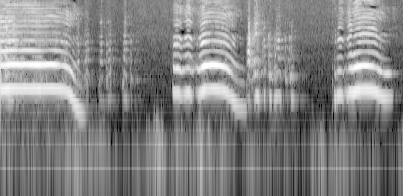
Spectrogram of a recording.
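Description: Domestic turkey tom gobbling: three loud calls, each held and then falling off in pitch, about a second and a half apart.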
